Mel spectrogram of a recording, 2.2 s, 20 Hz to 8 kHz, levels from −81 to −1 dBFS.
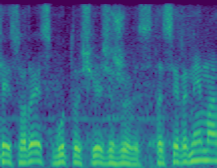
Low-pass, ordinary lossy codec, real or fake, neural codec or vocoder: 7.2 kHz; AAC, 48 kbps; real; none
